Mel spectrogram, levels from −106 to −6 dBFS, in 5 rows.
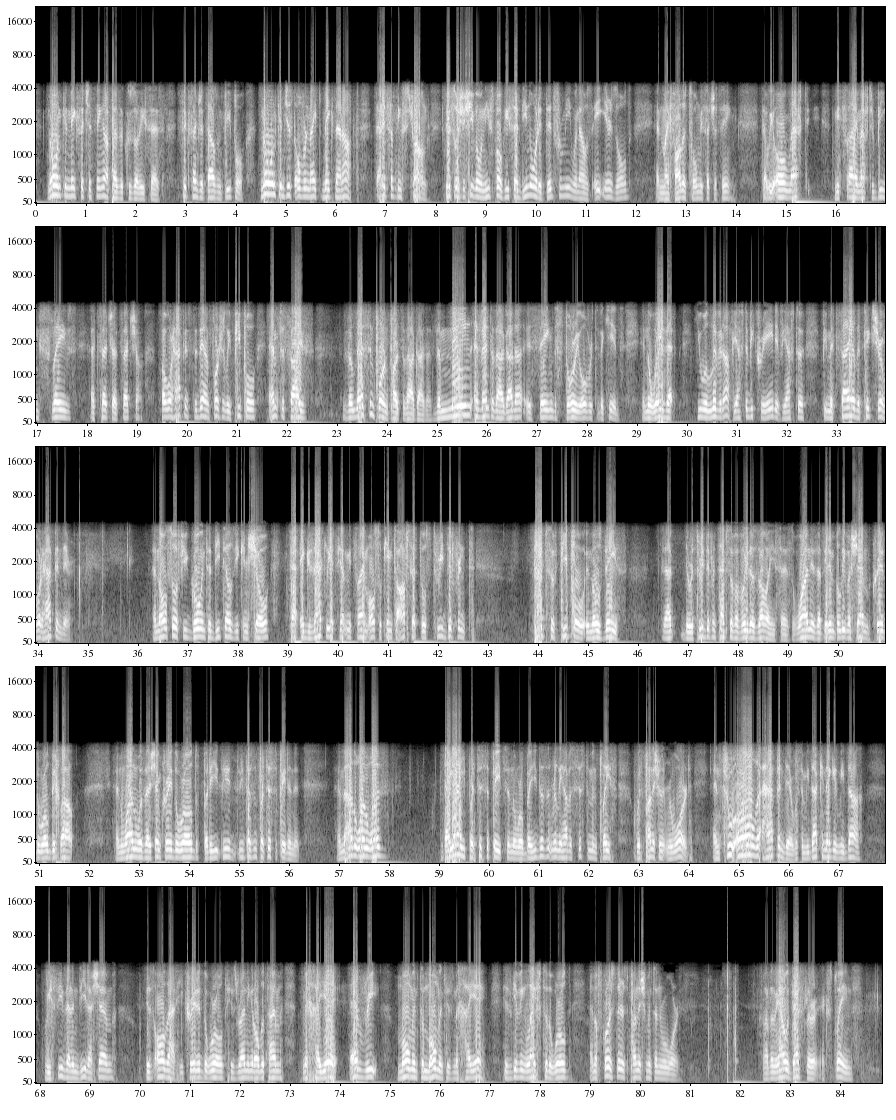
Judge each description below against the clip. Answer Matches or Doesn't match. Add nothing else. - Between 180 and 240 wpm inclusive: Matches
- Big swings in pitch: Doesn't match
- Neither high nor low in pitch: Matches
